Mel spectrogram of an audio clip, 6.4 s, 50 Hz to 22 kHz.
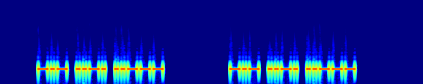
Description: Morse code, heard as a keyed tone, about 25 wpm, 700 Hz. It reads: KF2 KF2
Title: USA Call Sign Prefixes - Repeated 2x - 25wpm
